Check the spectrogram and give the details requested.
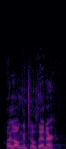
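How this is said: The question is asked in a calm, curious tone. The asker simply wants to know the time. "inquisitive, interested, would like to know the time"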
